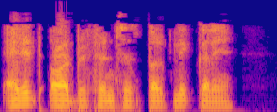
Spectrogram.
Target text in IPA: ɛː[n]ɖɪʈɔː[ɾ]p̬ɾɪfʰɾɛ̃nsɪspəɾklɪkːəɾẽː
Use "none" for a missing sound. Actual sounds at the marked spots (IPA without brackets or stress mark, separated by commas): none, ɾ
